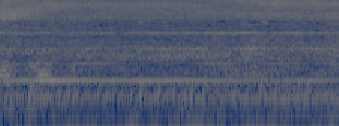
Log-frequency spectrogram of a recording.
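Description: Faint, steady background noise with a thin, constant whine running through it and no distinct event.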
